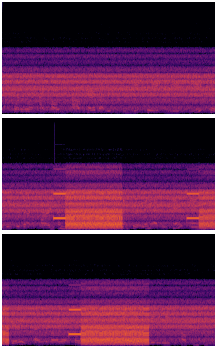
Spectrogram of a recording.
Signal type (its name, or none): POCSAG pager data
